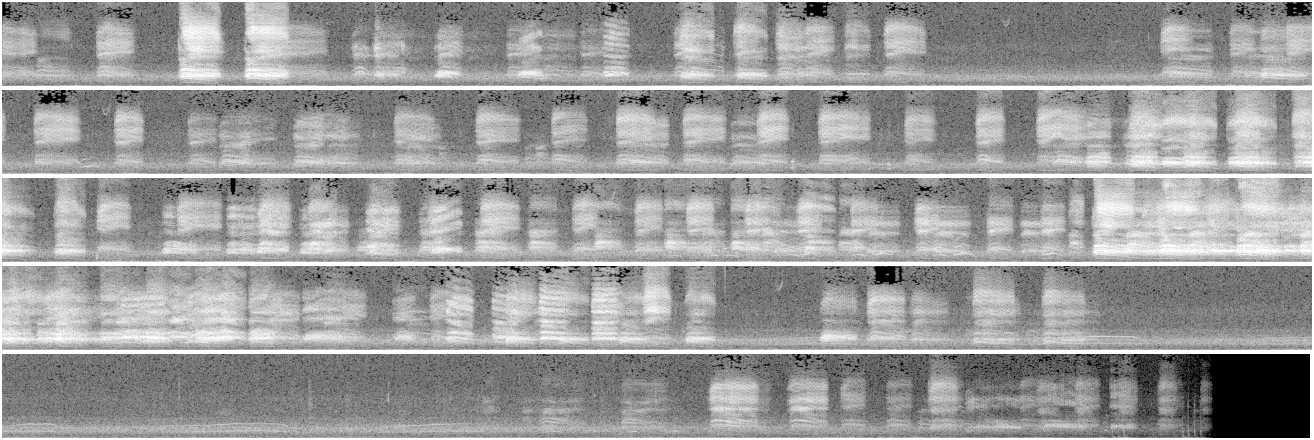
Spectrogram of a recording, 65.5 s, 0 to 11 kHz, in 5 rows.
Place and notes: When I arrived at the Crows's Tavern ...
BC, Canada, 17 December 2013, 09:45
